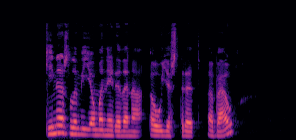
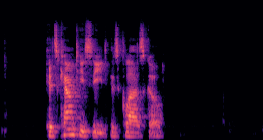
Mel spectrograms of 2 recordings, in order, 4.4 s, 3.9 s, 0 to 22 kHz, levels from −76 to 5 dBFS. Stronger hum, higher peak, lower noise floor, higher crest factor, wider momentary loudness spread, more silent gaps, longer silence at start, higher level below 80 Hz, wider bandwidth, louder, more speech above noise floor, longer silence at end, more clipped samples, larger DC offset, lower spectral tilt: neither; second, -12 dBFS vs -2 dBFS; about the same, -77 dBFS vs -76 dBFS; second, 16 dB vs 22 dB; second, 6 LU vs 9 LU; neither; about the same, 0.7 s vs 0.7 s; second, -78 dBFS vs -64 dBFS; about the same, 11.5 kHz vs 12.5 kHz; second, -27 LUFS vs -19 LUFS; second, 51 dB vs 57 dB; second, 0.95 s vs 1.5 s; neither; neither; first, -5.5 dB/octave vs -2.5 dB/octave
